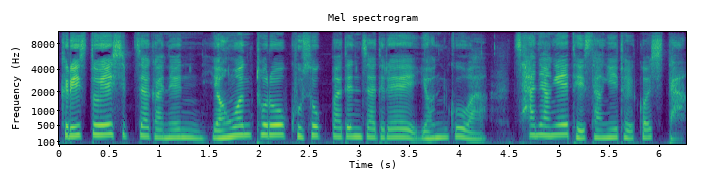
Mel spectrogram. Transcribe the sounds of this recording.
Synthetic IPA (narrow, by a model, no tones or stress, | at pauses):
kɯɾisʰɯ̥t͈ʰoe̞ɕʰip̚t͡ɕ͈aɡanɯnjʌŋwʌntʰoɾokusʰok̚p͈adɯnd͡ʑadɯɾe̞jʌnɡuwat͡ɕʰaɲaŋe̞te̞sʰaŋidwe̞ɭk͈ʌɕʰi̥d̥a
